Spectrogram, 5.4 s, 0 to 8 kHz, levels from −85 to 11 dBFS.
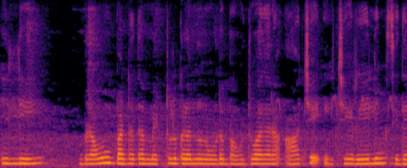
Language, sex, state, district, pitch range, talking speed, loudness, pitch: Kannada, female, Karnataka, Bangalore, 215-230 Hz, 110 wpm, -17 LUFS, 220 Hz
